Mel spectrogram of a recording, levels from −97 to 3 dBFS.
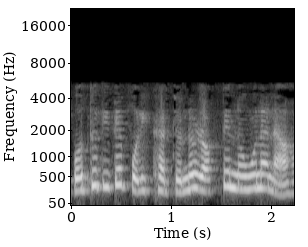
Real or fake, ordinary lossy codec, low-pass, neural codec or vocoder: real; AAC, 32 kbps; 5.4 kHz; none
